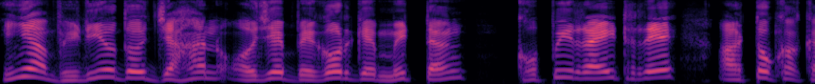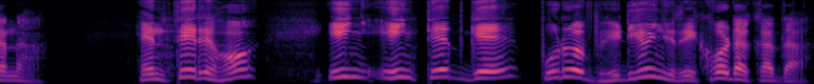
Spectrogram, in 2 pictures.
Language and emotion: Santali, angry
